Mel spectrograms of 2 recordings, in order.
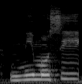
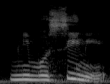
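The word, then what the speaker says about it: Mnemosyne: This is Nemesis. I looked it up and I still pronounced it wrong. It's pronounced Mnemosini.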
